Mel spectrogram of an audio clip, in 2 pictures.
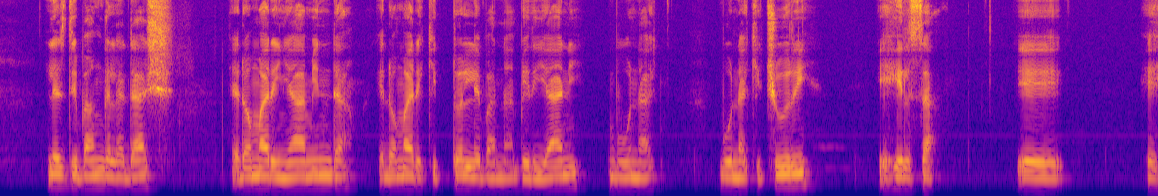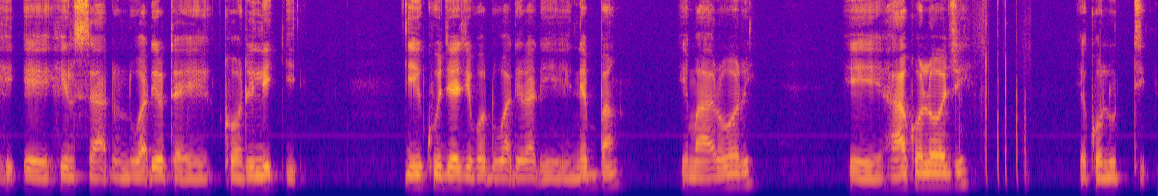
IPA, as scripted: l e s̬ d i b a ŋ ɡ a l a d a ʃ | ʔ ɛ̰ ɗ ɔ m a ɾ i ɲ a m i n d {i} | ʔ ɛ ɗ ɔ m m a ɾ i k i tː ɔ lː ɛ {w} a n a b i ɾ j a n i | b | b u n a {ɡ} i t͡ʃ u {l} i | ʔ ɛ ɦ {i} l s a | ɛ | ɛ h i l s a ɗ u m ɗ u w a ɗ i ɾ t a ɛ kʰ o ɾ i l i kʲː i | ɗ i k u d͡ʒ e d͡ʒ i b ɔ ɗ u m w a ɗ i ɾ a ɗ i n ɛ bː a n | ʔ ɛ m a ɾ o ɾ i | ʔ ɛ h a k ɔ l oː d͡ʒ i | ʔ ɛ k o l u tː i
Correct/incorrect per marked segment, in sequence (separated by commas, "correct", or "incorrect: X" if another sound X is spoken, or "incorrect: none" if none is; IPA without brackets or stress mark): incorrect: a, incorrect: b, incorrect: k, incorrect: ɾ, correct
